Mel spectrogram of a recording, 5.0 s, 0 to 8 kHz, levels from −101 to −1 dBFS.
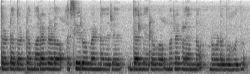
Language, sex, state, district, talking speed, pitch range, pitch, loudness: Kannada, female, Karnataka, Koppal, 85 wpm, 205-215 Hz, 210 Hz, -16 LUFS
